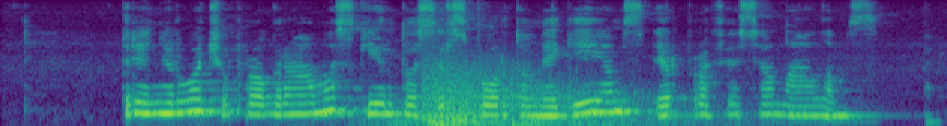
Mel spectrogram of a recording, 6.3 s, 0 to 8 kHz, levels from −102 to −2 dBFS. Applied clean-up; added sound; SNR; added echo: none; Thunder; 11 dB; none.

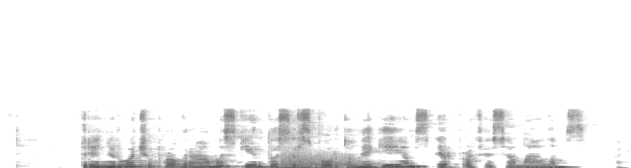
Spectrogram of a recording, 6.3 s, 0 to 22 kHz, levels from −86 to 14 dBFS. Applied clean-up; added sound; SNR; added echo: classical method Wiener filter.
